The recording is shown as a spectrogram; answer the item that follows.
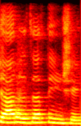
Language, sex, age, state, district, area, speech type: Marathi, female, 18-30, Maharashtra, Sindhudurg, urban, spontaneous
